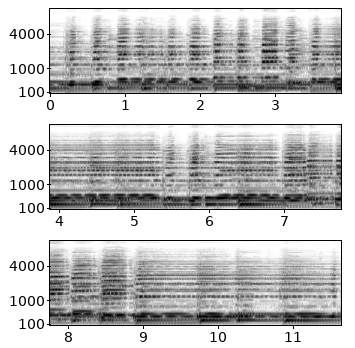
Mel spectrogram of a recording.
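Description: Harmonica in a neck holder played together with a strummed acoustic guitar, one player performing a tune.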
